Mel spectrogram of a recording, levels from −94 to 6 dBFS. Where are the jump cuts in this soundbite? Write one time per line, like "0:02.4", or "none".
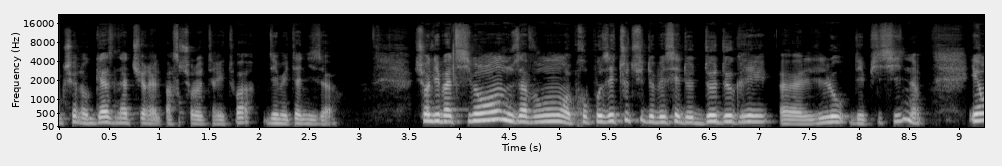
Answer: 0:01.2
0:02.0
